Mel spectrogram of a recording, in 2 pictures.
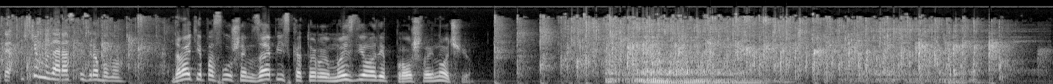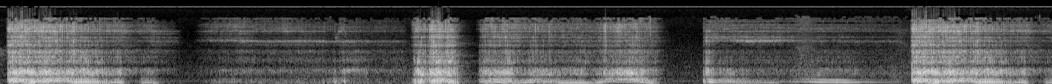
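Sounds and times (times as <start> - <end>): woman snoring loudly: 6.0 - 8.2, 9.9 - 21.0.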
